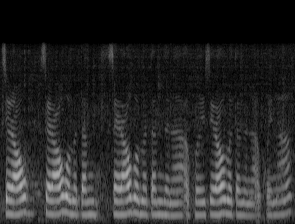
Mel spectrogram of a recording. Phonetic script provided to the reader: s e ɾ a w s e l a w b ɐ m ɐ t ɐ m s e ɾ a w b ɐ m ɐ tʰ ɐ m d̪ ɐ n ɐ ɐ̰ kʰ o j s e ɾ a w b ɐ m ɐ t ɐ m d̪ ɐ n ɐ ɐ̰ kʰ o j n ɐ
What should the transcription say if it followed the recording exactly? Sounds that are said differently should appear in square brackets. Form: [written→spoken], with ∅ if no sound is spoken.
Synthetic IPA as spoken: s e ɾ a w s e [l→ɾ] a w b ɐ m ɐ t ɐ m s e ɾ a w b ɐ m ɐ [tʰ→t] ɐ m d̪ ɐ n ɐ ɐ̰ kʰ o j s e ɾ a w b ɐ m ɐ t ɐ m d̪ ɐ n ɐ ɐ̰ kʰ o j n ɐ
